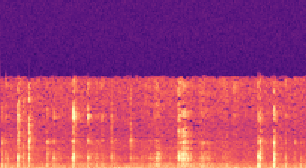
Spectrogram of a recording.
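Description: Fingernails tap quickly on a small, hollow, polished wooden bowl whose wooden lid is held against it by both hands on a table. Short, dry clicks with a woody mid-range tone sit over a quiet, steady low hum, each tap dying away almost instantly.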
